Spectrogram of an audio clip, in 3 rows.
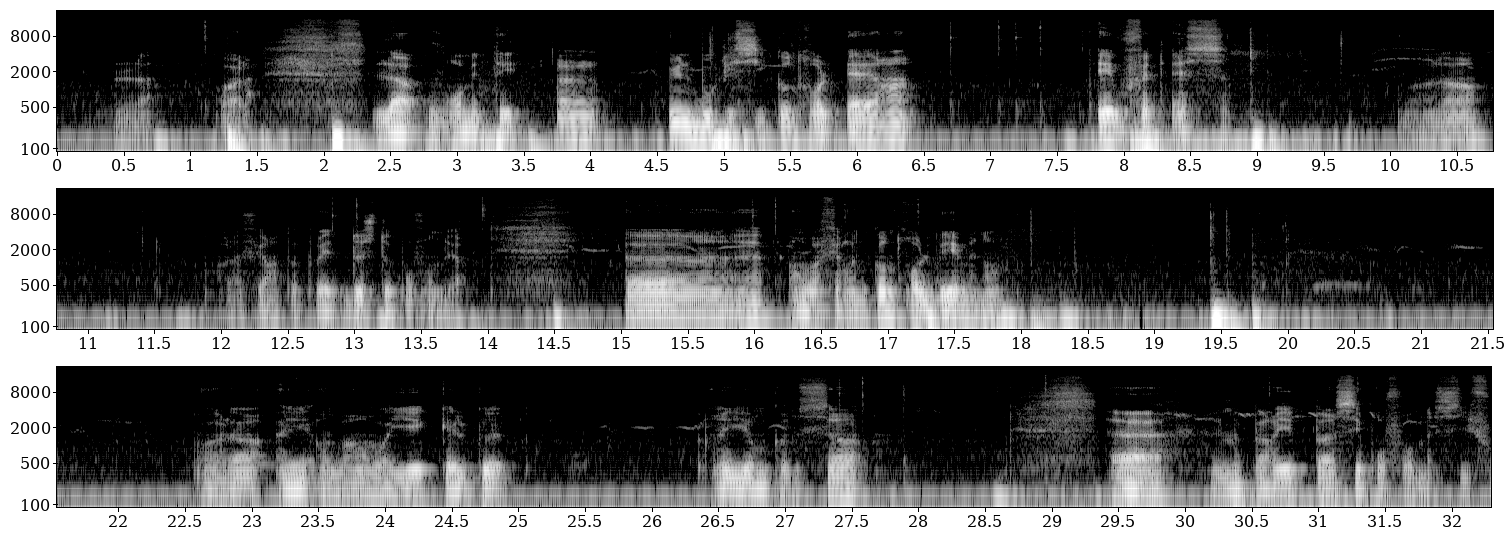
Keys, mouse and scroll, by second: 2.0 a, 4.9 ctrl+r, 6.7 click, 9.0 s, 12.8-15.2 drag, 16.0 click, 16.6-17.7 middle drag, 19.4 ctrl+b, 23.0-23.6 scroll up 2, 23.7 scroll up 2, 27.4 click, 27.8-29.1 middle drag, 30.6 middle click.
